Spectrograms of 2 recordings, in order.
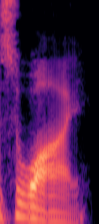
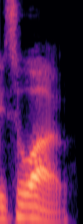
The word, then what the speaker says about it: zwei: Also, a tip for Zwei. When Germans are on the phone or in a noisy place, they sometimes say Zwo instead of Zwei because Zwei and Drei can sound similar in bad audio.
